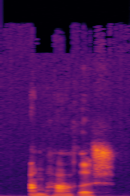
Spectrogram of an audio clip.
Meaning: Amharic (language)
- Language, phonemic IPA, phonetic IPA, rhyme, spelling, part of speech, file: German, /amˈhaːʁɪʃ/, [ʔamˈhaːʁɪʃ], -aːʁɪʃ, Amharisch, proper noun, De-Amharisch.ogg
